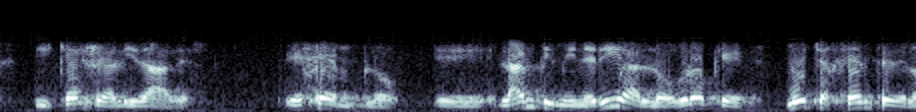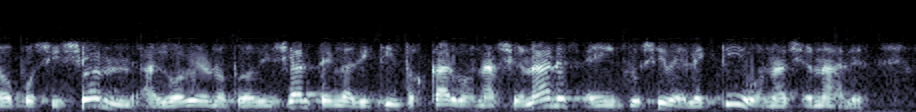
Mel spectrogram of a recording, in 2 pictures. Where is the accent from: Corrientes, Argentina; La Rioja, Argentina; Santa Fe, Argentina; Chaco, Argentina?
La Rioja, Argentina; la esperanza y el optimismo como riojanos lo tenemos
